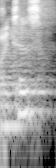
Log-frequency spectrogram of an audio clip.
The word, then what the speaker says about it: Reuters: One of the last things I had for us today was some analysis from a company called Routers or Reuters. I have no idea how to pronounce Reuters. – It. Reuters, 100%, suggesting that Australia's red hot housing market will continue to boom.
